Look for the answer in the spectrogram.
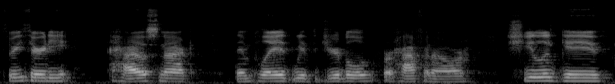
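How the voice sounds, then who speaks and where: Story read-aloud, slow pace, halting phrasing, medium pitch. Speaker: reader in a group read-aloud. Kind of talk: reading a children's story aloud.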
